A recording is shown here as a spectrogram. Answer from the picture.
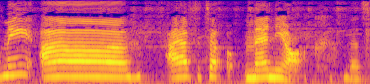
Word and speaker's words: manioc: Manioc. That's how you say it. Manioc.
